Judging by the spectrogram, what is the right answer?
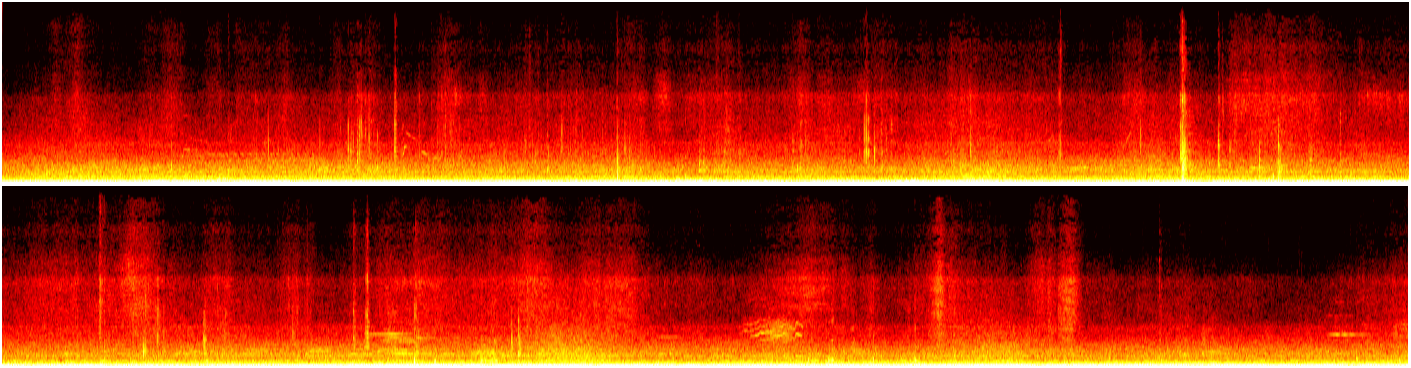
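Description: An engine idling steadily, with a low, even throb that neither rises nor falls.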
